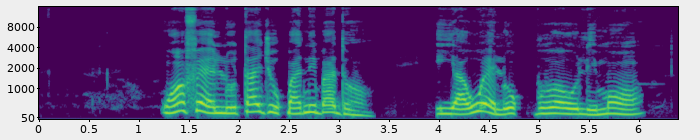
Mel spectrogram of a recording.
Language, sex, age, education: Yoruba, female, 30-45, tertiary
